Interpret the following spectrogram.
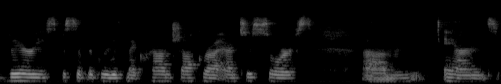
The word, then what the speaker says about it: chakra: off and at this time a very specific chakra or chakra as they are suppos as we're supposed to call it as it's actually pronounced chakra meditation um that starts like I said 6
